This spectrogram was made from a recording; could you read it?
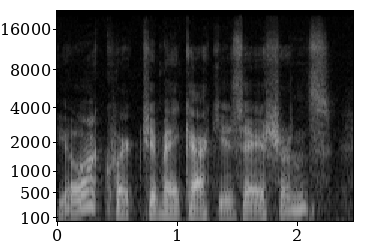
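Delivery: put-on acted elderly woman voice. Voicing a character while narrating a story, old lady voice. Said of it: "I'll do my best old lady voice".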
